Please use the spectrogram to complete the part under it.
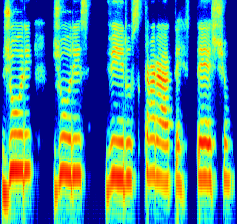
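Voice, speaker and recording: High-voiced teacher, patient. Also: female voice, slow, dry recording, studio quality. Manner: patient, explanatory, answers imagined student questions. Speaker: Portuguese language teacher. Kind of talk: classroom lesson at a whiteboard.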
